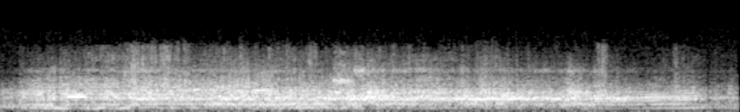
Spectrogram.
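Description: A getaway car's engine revs hard as the car drives off through the back of a garage, a loud, sustained roar that holds steady throughout.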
